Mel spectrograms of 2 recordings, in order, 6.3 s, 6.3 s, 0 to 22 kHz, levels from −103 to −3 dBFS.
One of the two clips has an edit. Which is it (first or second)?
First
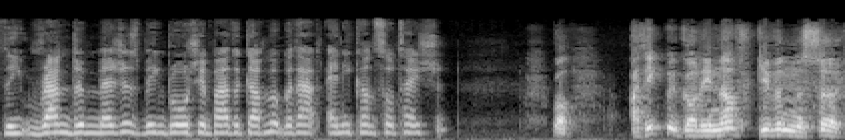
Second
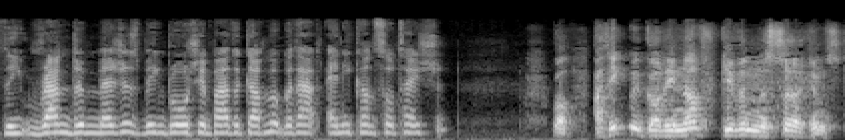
second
